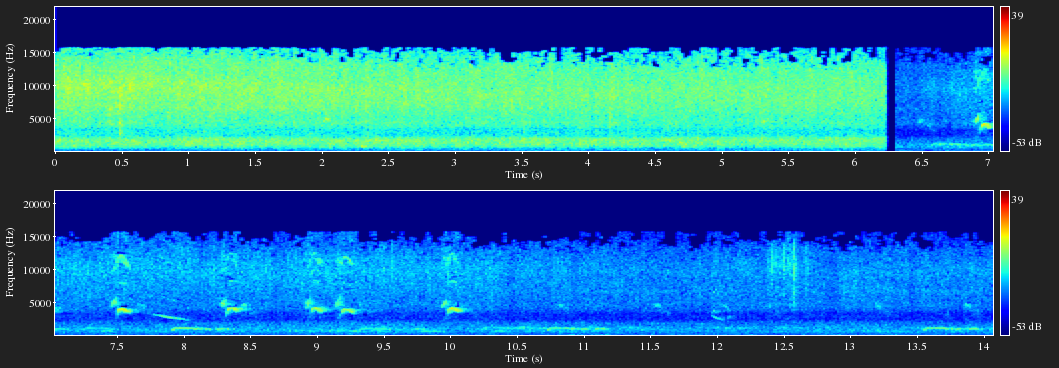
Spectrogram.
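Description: A steady, loud rushing hiss that stops abruptly at a cut about six seconds in. After it, quieter outdoor ambience with small birds chirping repeatedly in short, high calls.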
